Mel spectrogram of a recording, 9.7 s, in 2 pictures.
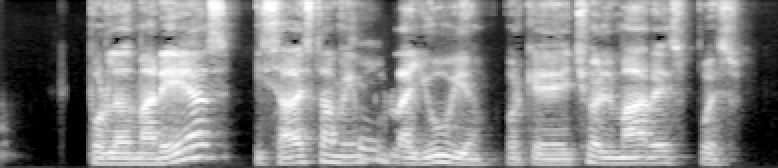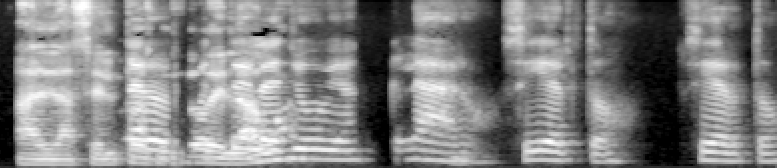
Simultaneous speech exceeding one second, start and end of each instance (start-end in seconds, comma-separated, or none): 5.6-6.8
